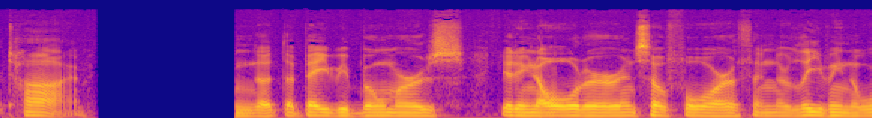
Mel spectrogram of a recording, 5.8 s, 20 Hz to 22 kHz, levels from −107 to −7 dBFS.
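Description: From the first moment to the end, the speech carries a grainy, signal-following distortion that points to low bit depth without dither. The grit sits around 40 dB below the speech and thickens as syllables decay. The likely cause is truncation to about 9 bits. On a waveform, quiet stretches look like coarse staircases, and a spectrogram shows a noise haze that rises and falls with the speech rather than a steady floor.

At 1.06 s, after a 0.5 s pause, the next phrase has a clipped start after a pause. The device needed time to wake, and about 0.51 s of sound is lost, up to 1.57 s. The speech bursts in abruptly, without its opening sounds. The waveform jumps from flat silence straight into the speech, and the spectrogram shows a hard vertical edge with no onset energy before it.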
